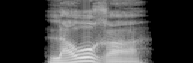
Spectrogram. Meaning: a female given name
- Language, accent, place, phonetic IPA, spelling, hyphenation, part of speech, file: German, Germany, Berlin, [ˈlaʊ̯ʁa], Laura, Lau‧ra, proper noun, De-Laura.ogg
